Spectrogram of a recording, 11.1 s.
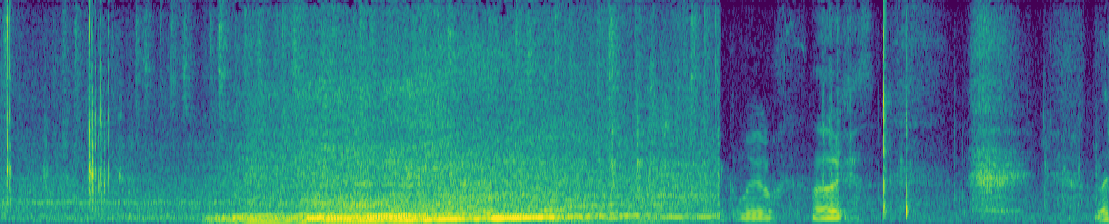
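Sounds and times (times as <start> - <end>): car engine accelerating: 1.5 - 7.2.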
